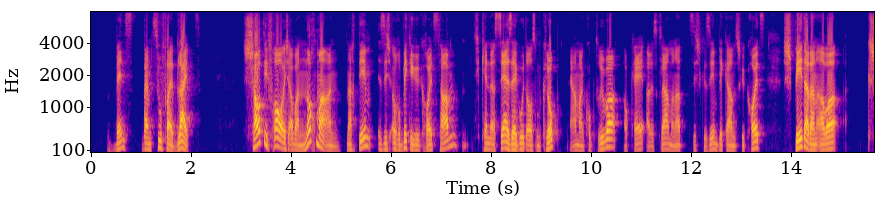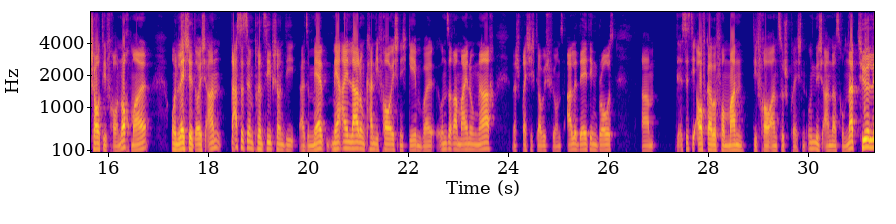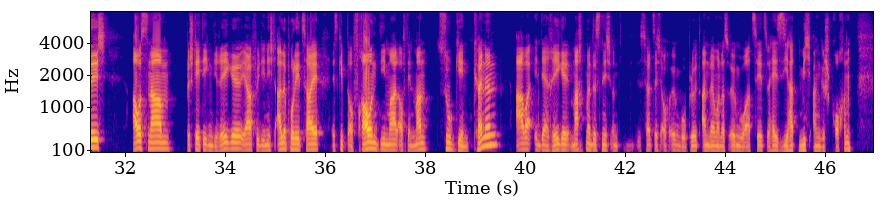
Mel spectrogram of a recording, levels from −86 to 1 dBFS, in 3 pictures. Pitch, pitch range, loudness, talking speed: 110 Hz, 100-125 Hz, -16 LUFS, 185 wpm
